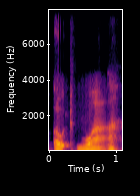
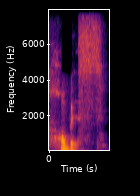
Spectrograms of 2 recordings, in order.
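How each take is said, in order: First: The name is said with a French pronunciation. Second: The name is said as the English 'Hobbis'. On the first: "as I would say in the French form" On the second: "called by the locals Hobbis"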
